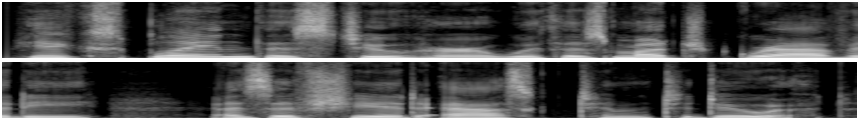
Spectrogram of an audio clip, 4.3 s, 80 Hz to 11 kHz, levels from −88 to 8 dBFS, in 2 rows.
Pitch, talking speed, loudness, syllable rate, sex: 230 Hz, 250 wpm, -15 LUFS, 5.9 syllables/s, female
